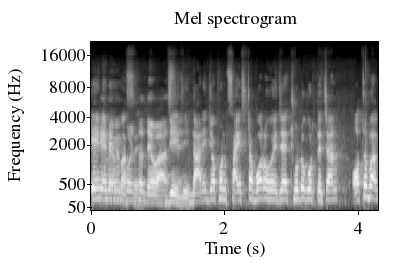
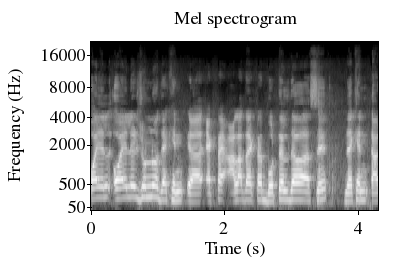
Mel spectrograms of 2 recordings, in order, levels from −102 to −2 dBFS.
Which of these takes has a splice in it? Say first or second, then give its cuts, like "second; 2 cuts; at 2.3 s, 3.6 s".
first; 1 cut; at 1.5 s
